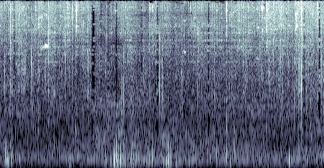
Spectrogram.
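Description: Footsteps of a person walking on a paved street, picked up by a handheld phone microphone, with a couple of louder knocks about a second and a half and two seconds in.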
